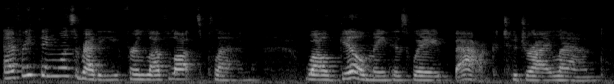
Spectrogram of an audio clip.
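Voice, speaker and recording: A woman reading a children's bedtime story aloud in a soft, rhythmic rhyming delivery. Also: mid-range voice, lively intonation, unhurried. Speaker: storybook reader. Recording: distant mic, faint hiss.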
